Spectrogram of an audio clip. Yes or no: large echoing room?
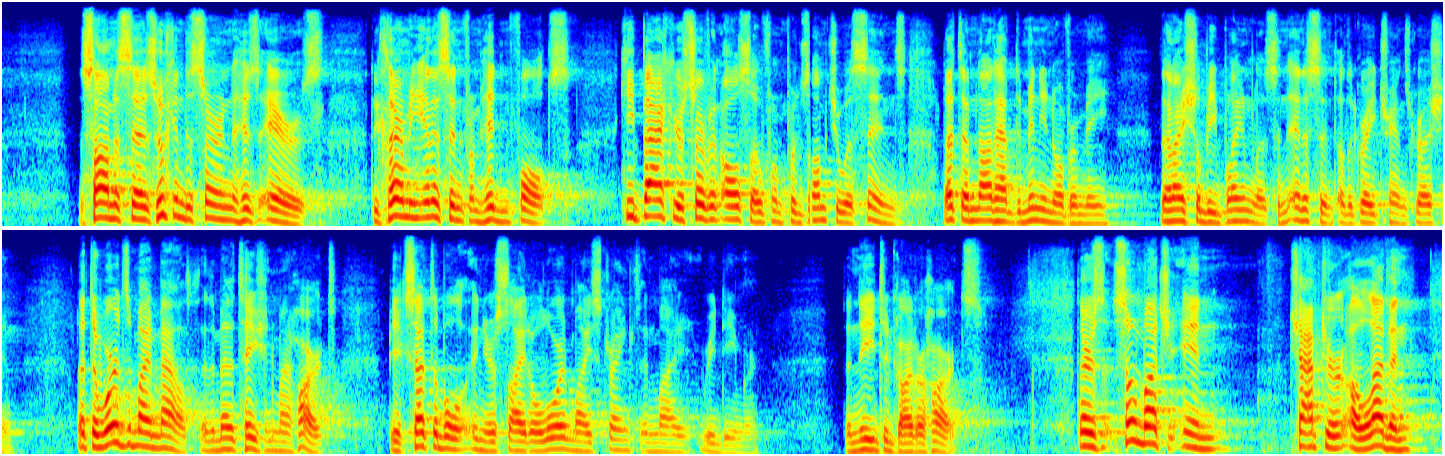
yes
